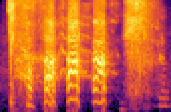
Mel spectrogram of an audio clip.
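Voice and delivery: high, loud burst of laughter; hearty laugh. Real, not acted. Cracks up at chat joke.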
